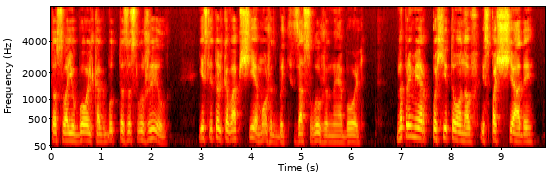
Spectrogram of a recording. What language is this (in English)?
Russian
